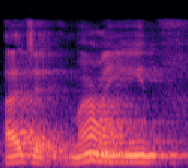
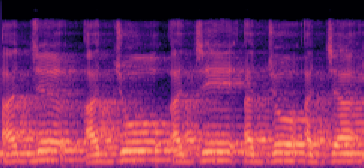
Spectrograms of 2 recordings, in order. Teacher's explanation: صرف قلقلہ کرنا ہے، جیم ہلا کر ادا کرنا ہے، زبر زیر پیش حرکت نہیں بنانی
